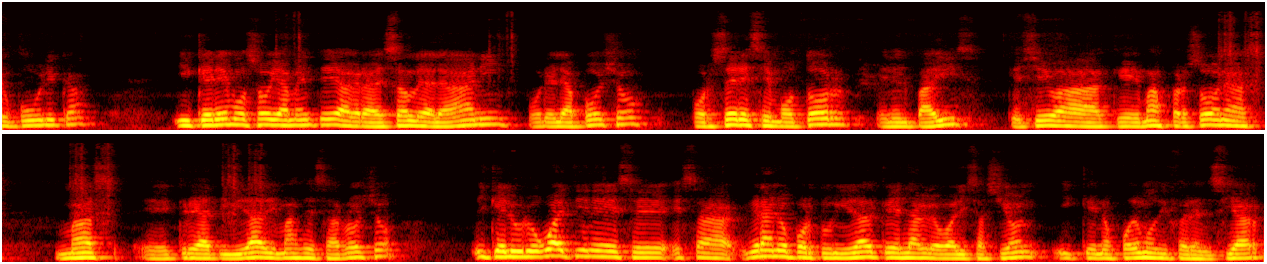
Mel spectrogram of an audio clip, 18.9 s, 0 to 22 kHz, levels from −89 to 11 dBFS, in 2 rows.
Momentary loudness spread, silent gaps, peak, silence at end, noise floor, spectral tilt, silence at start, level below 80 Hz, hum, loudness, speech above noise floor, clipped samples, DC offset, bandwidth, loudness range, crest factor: 11 LU; none; -2 dBFS; 0 s; -59 dBFS; -11.5 dB/octave; 0 s; -60 dBFS; none; -19 LUFS; 41 dB; under 0.1%; under 0.1%; 5.2 kHz; 2 LU; 16 dB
